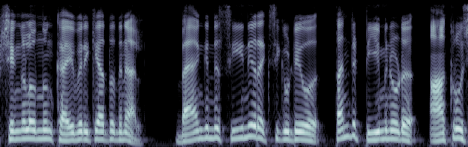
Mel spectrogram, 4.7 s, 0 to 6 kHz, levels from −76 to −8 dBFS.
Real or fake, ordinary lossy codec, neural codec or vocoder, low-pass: real; none; none; 5.4 kHz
